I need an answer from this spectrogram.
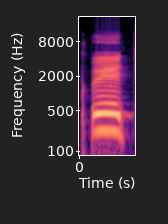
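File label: "kweti" nominative, Archi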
